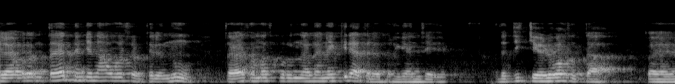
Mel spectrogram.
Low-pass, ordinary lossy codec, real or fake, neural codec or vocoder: 7.2 kHz; none; fake; codec, 16 kHz, 8 kbps, FreqCodec, smaller model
